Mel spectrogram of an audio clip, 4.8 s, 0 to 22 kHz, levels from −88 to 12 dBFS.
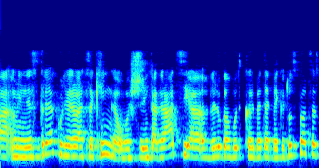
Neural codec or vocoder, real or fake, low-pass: codec, 16 kHz, 4.8 kbps, FACodec; fake; 7.2 kHz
